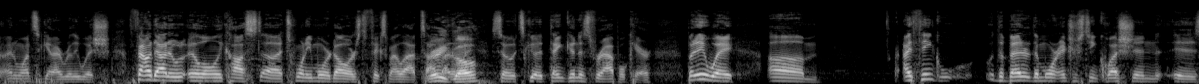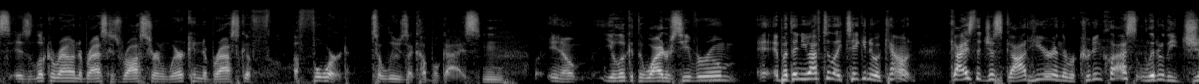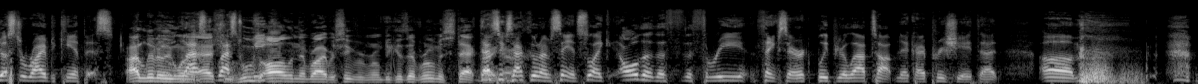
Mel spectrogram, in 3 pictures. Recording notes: Live from Wingstop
